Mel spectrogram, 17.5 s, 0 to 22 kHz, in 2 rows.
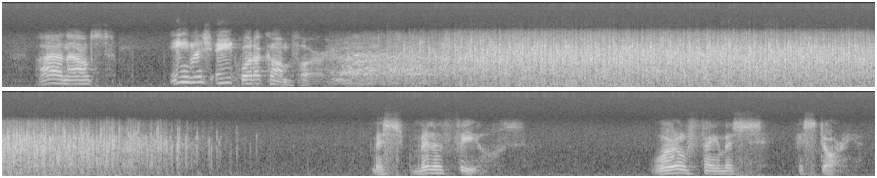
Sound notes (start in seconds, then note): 3.2 laughter, applause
